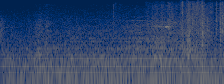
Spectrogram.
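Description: Quiet room tone with a low hum; near the end, faint crinkling of plastic wrap as it is handled.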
